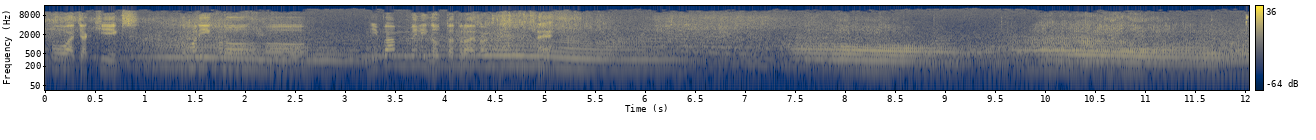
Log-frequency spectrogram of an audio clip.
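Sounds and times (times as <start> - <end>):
racing car engine at speed: 0.0 - 12.0.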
